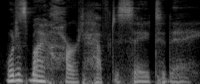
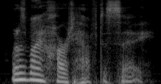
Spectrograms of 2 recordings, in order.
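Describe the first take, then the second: First: Gently weight "my" in "What does my heart have to say today?"; soft inner question. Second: "does" lifted, ending on a soft rise; soft inner question. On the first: Leading the audience's heart check-in, soft with "my" leaned on. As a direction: stress on "my", asked softly to yourself. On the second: Repeating the heart question to the audience, quiet with "does" lifted. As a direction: gently lean on "does" and let it rise. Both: Shown as a demonstration. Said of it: "and I want you to say".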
